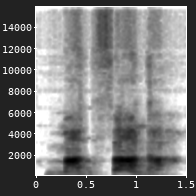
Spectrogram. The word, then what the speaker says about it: manzana: Spanish it's La Manana now Manana if you in Spain because in Spain The Zed is a th sound but if you were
